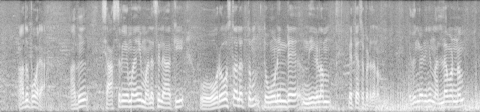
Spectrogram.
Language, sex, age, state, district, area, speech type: Malayalam, male, 45-60, Kerala, Alappuzha, rural, spontaneous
